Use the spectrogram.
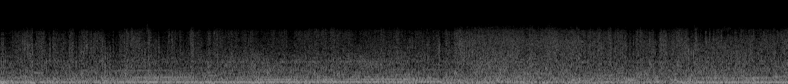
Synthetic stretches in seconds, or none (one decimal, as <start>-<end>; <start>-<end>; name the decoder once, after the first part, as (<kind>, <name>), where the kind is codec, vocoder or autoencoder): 0.0-1.0 (vocoder, BigVGAN v2)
